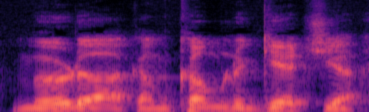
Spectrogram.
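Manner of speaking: slurred action-hero impression; growing threat in a put-on tough-guy mumble; Rambo. Hero warning his enemy, slurred mock threat. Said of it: "He doesn't talk like that".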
